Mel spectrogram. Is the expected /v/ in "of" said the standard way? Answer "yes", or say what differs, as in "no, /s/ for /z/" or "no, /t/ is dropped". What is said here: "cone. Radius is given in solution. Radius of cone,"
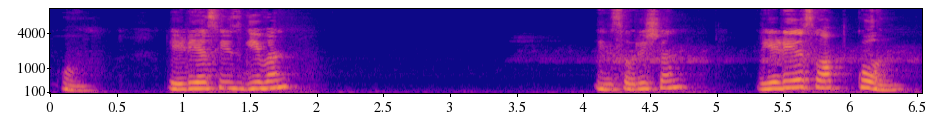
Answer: no, /p/ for /v/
